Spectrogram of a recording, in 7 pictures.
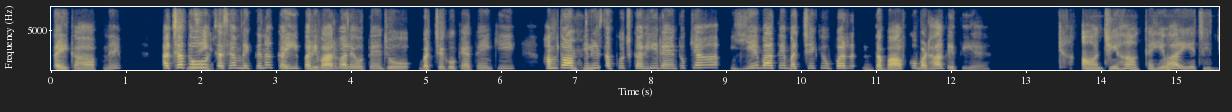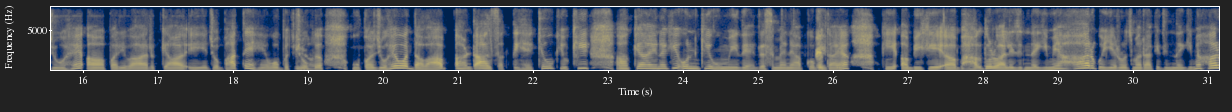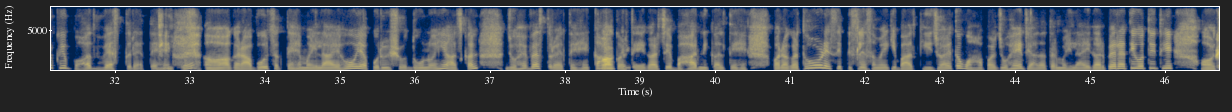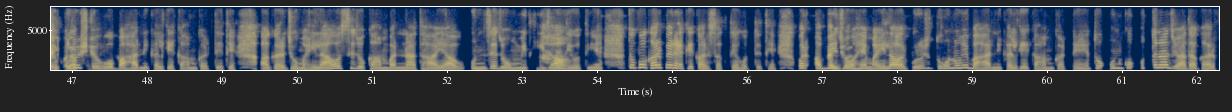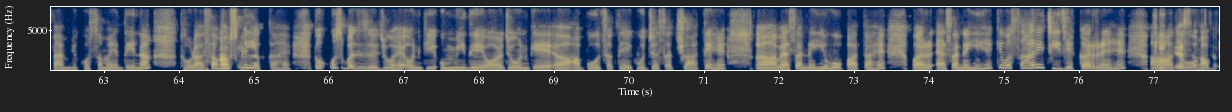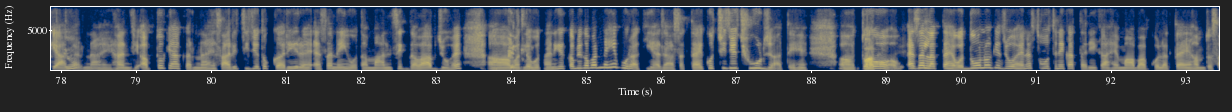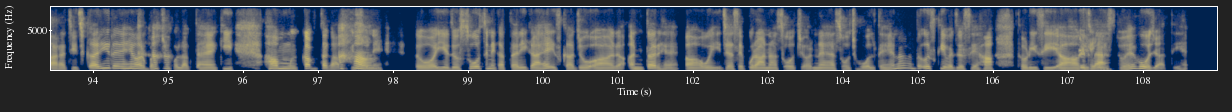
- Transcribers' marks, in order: tapping; in English: "फैमिली"; other noise; chuckle
- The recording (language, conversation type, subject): Hindi, podcast, क्या पारिवारिक उम्मीदें सहारा बनती हैं या दबाव पैदा करती हैं?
